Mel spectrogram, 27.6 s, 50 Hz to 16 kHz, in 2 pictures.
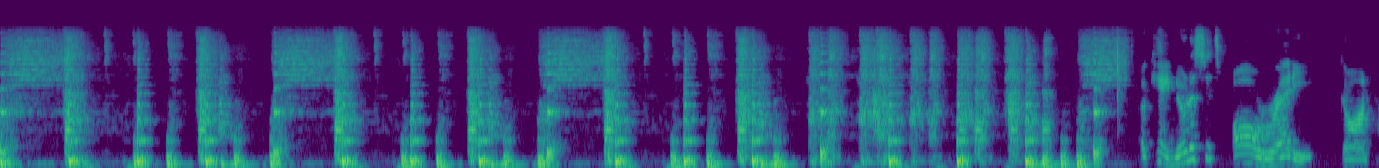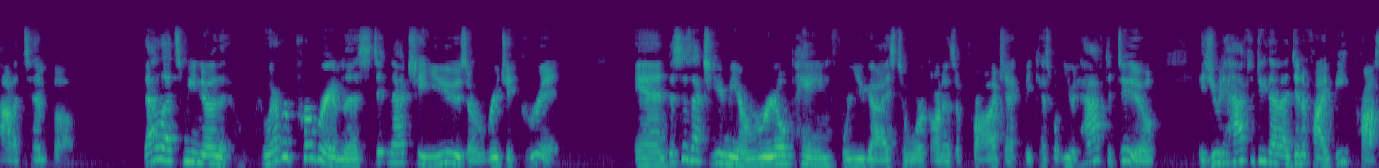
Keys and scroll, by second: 10.9 space.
